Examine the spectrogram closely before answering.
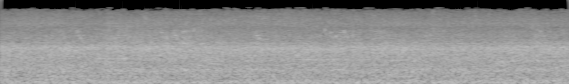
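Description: Steady city street ambience: a low traffic rumble with no distinct events.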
